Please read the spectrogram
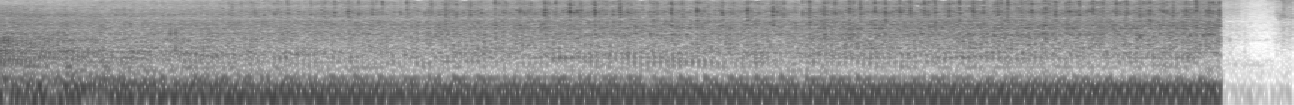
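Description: Boeing Stearman biplane's radial engine idling, a steady low running sound that cuts off abruptly about six seconds in.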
